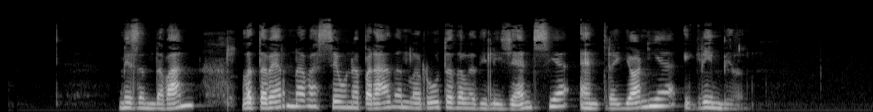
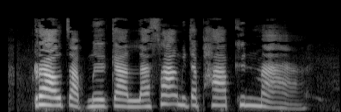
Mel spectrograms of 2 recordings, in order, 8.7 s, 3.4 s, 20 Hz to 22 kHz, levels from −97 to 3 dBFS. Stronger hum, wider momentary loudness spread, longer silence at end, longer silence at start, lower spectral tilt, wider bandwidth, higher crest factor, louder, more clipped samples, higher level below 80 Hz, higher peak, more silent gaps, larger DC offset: neither; second, 7 LU vs 12 LU; first, 1.35 s vs 0.45 s; first, 1.2 s vs 0.35 s; first, -5.5 dB/octave vs -3 dB/octave; second, 9.6 kHz vs 11.5 kHz; about the same, 20 dB vs 22 dB; about the same, -28 LUFS vs -28 LUFS; neither; about the same, -80 dBFS vs -78 dBFS; about the same, -8 dBFS vs -8 dBFS; neither; neither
